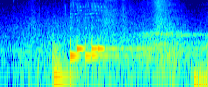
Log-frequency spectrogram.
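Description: A short electronic beep: two steady pitches that sound together for about half a second, starting about half a second in.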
